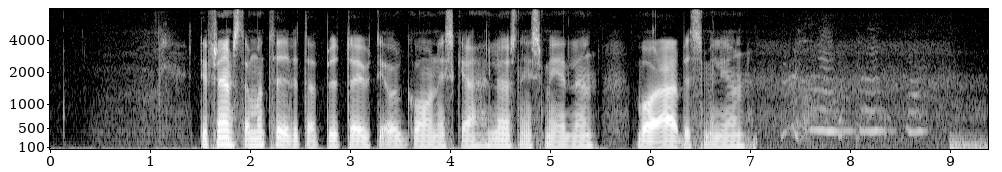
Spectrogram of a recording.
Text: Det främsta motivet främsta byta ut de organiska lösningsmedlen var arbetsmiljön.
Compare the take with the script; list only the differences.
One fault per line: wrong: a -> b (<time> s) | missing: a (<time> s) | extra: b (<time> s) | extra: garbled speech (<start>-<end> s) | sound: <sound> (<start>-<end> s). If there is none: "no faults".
wrong: främsta -> att (2.6 s)
sound: cough (7.3-8.8 s)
